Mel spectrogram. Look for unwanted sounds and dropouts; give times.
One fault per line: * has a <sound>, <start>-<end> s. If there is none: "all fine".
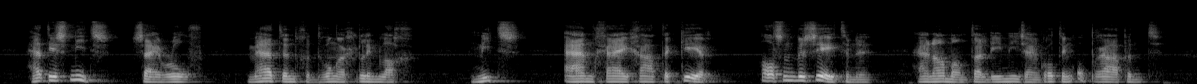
all fine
